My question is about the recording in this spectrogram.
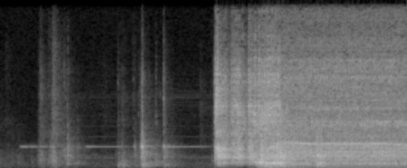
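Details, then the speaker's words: Honda engine that cranked but would not start, after repair: loosened engine-block ground (minus) cable bolt found and tightened; it now starts at once after a few chimes and clicks and settles into a steady, even idle. "And now I go to start my car, that we can hear that how this engine really starts."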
